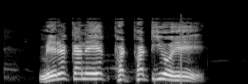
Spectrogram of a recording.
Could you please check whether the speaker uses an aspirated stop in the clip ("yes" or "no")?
yes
